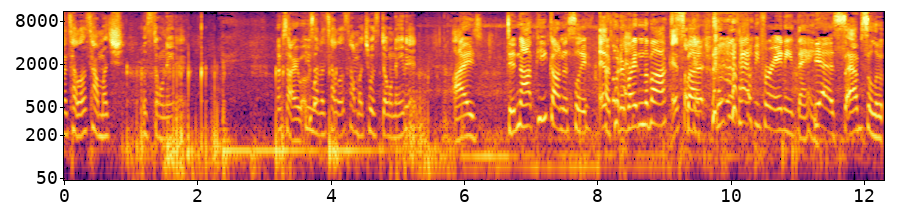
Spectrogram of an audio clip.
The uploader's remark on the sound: Mixed Culture on location at the Circle of Friends Animal Shelter Lock-In fundraiser. Who are going to be locked-in and in tents at their Adoption Center.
